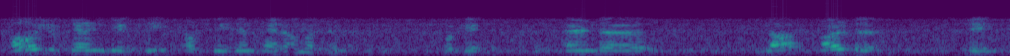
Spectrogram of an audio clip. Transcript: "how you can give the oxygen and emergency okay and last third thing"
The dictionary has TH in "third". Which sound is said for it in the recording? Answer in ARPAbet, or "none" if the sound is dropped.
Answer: F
